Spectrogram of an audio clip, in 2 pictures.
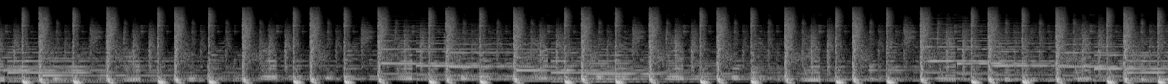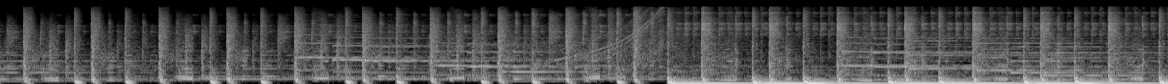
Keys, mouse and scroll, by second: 1.3 ctrl+z, 1.8 space, 5.2 ctrl+g, 9.2 e, 15.1 shift+middle click, 20.9 shift+middle click.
